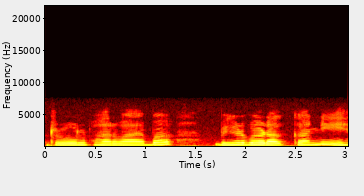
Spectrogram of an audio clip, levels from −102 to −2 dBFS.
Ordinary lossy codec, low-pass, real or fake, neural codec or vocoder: none; none; real; none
